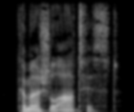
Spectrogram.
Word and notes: commercial artist: British English

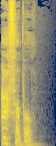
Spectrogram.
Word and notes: affable: British English

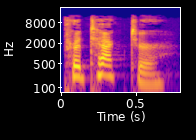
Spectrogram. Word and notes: protector: American English

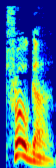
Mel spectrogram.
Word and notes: trogon: British English

